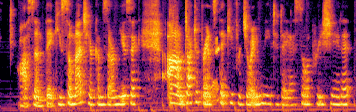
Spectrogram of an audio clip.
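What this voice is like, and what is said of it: Hoarse, nearly lost voice. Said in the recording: “My voice is about gone ... I'll have my voice with me next week”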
